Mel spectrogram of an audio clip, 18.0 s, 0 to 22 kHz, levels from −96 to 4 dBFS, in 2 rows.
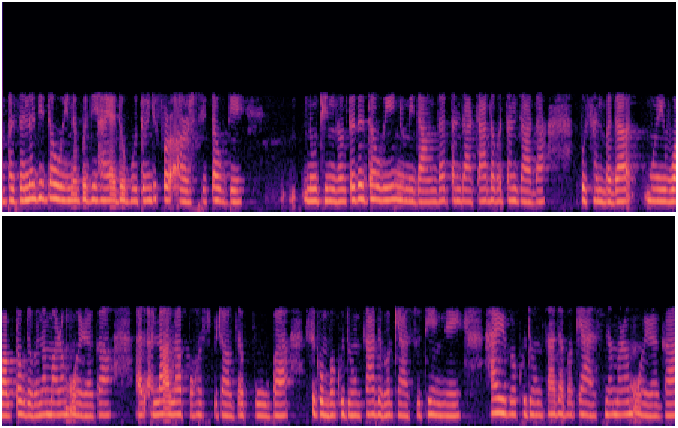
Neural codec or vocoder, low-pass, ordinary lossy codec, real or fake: none; 3.6 kHz; none; real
